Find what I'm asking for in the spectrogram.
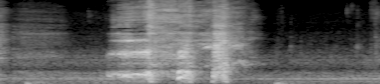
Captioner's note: coughing continues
